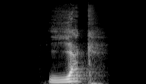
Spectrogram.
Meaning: yak (Asian bovine)
- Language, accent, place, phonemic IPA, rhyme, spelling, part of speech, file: German, Germany, Berlin, /jak/, -ak, Yak, noun, De-Yak.ogg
